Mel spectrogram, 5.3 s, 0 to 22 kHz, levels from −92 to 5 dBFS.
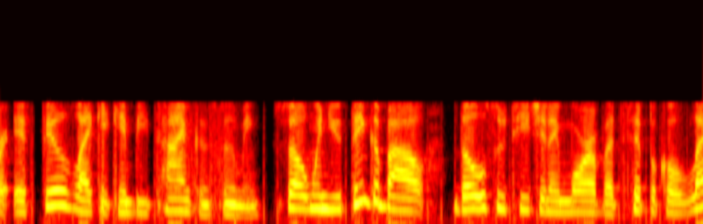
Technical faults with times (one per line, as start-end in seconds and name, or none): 0.00-5.28 Wi-Fi interference
0.00-5.28 Bluetooth CVSD headset codec
0.77 Bluetooth headset packet repeated
1.76 Bluetooth headset packet repeated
